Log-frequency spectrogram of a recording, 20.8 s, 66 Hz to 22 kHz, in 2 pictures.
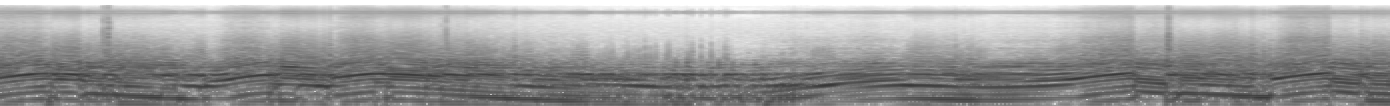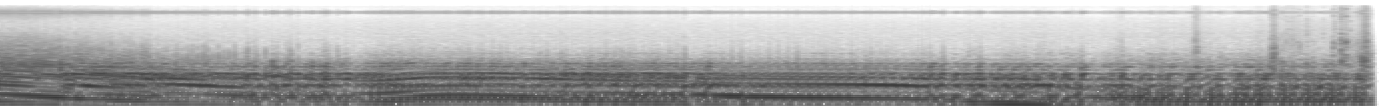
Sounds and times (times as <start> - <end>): Rattle: 18.5 - 20.8.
